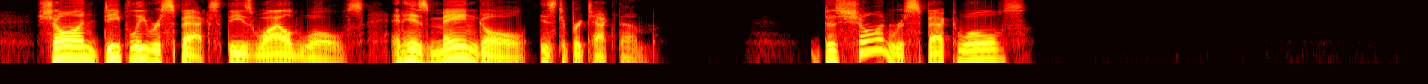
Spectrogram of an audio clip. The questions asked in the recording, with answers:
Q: Does Sean respect wolves?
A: Yes, he deeply respects wolves.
